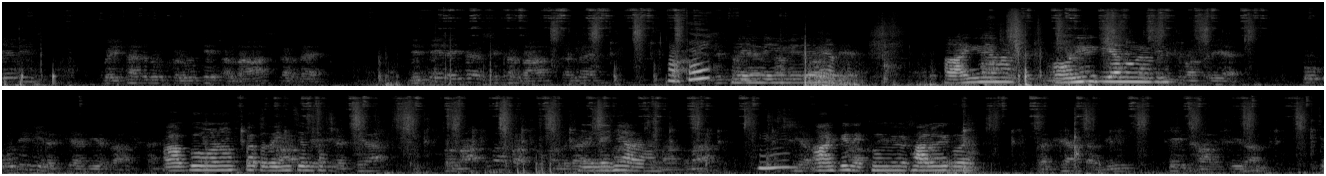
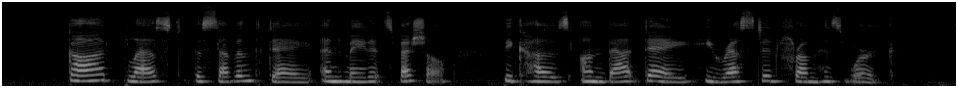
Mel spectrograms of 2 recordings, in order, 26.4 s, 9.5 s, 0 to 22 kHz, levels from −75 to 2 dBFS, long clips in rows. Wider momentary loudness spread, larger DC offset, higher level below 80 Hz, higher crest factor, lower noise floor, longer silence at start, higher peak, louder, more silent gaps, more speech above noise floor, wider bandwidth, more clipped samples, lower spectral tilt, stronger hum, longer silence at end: first, 18 LU vs 9 LU; neither; first, -50 dBFS vs -76 dBFS; about the same, 22 dB vs 18 dB; second, -57 dBFS vs -69 dBFS; second, 0 s vs 0.65 s; first, -14 dBFS vs -20 dBFS; first, -34 LUFS vs -38 LUFS; neither; second, 26 dB vs 30 dB; second, 16 kHz vs 19.5 kHz; neither; first, -5 dB/octave vs -3 dB/octave; neither; second, 0 s vs 0.65 s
